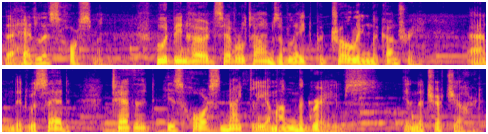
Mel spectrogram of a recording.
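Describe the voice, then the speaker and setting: A man narrating a classic spooky tale in a measured, expressive storytelling manner. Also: low voice. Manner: measured, expressive storytelling with sweeping rises and falls. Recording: dry studio with faint music.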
